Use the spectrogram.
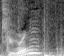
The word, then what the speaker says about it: Towrong: So we've got Adam, the winemaker, and George, the owner of Mount Towrong. Yep. Is that how you pronounce correct.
